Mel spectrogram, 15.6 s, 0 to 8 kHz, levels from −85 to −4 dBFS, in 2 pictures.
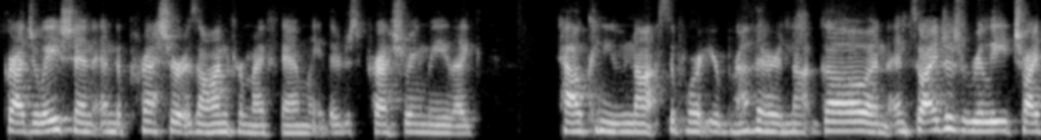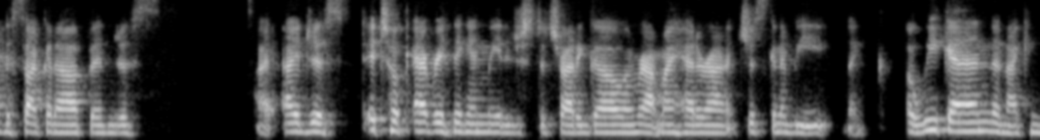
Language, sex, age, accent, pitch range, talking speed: English, female, 20-39, American, 170-195 Hz, 260 wpm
